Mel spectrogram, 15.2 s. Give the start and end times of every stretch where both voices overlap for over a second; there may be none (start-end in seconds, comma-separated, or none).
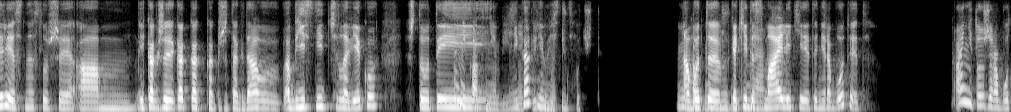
6.8-8.7, 10.2-11.5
